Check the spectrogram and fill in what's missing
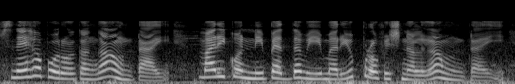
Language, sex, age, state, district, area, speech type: Telugu, female, 60+, Andhra Pradesh, East Godavari, urban, spontaneous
